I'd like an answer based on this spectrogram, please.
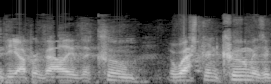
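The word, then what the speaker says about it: Cwm: The reason it's called the Coombe is because open valley in Welsh is spelled C-W-M. The Brits who got to name this evidently had a little respect for the Welsh and named it after a Welsh word.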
